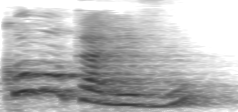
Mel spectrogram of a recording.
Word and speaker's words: comment allez-vous: Petit truc dans comment allez-vous, on fait la liaison entre comment et aller. On prononce un t.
